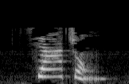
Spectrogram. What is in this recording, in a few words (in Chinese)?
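"加重", Mandarin Chinese; hsk; chinese-flashcards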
